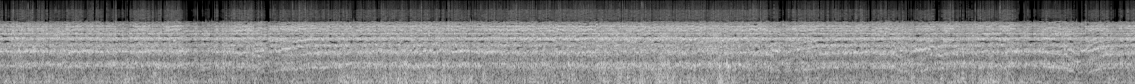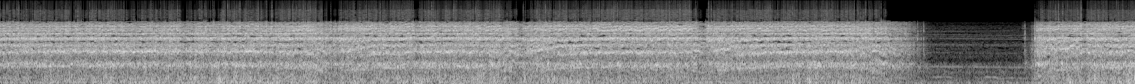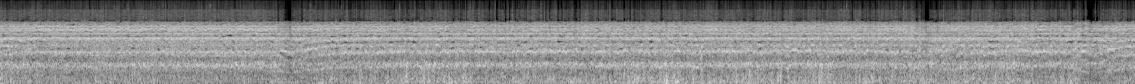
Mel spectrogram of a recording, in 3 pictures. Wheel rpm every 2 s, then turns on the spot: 230, 210, 220, 200, 200, 210, 230, 210, 190, 200, 50, 190, 210, 220, 230, 230, 200.
none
